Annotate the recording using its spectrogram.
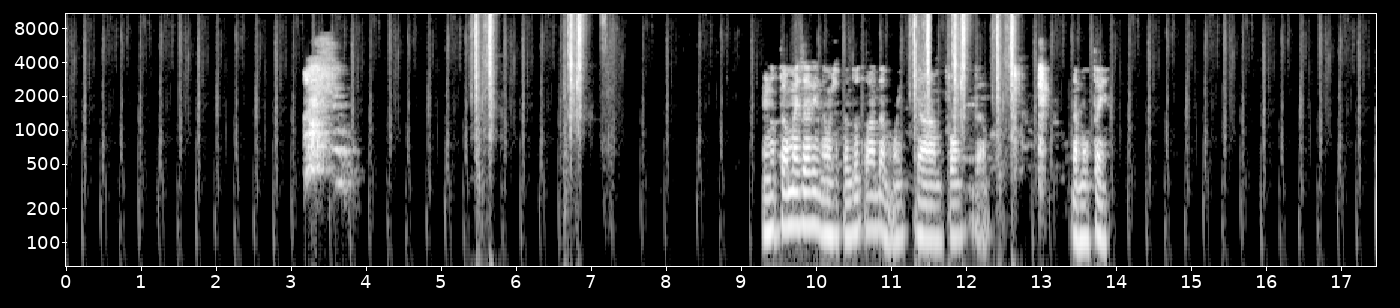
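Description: Footsteps run quickly and steadily over grass.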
